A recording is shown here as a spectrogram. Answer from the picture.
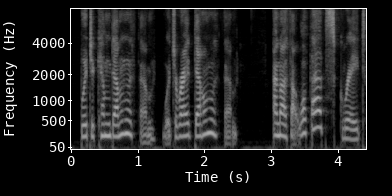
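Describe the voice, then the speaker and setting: A woman with an American accent speaks in an unremarkable speaking voice at a fairly high pitch, her intonation lively. The recording is very clean with a silent background, and the sound is dry and close with no echo. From Idaho, USA. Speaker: grandmother. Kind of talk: personal life-story interview answer.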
